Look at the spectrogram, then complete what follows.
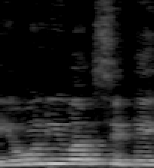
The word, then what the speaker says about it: university: Though it is started with vowel letter, it has ya sound, not a sound. Ya is not a vowel sound. Ya is y sound. Got it what I am telling? So when you get y sound, when using you, that time you are not using an, you are using a union minister, a university grants, a unicorn.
